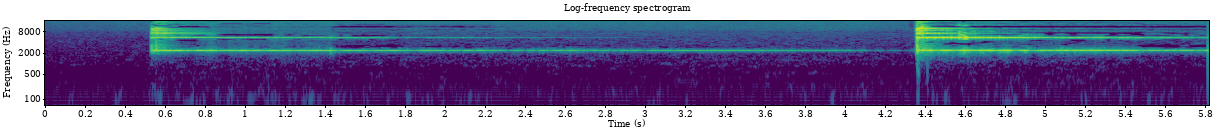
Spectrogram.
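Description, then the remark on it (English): Two clear meditation bell strikes, several seconds apart, each a bright ring with a long, pure sustained tone slowly fading into silence. “So the bells will signify the beginning of our practice.”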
